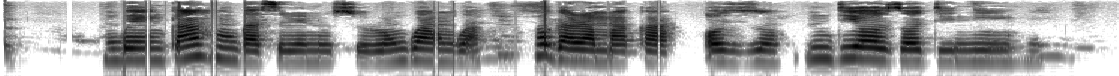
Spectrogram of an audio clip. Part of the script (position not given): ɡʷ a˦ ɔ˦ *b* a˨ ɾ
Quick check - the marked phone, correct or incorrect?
incorrect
